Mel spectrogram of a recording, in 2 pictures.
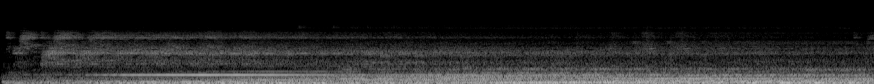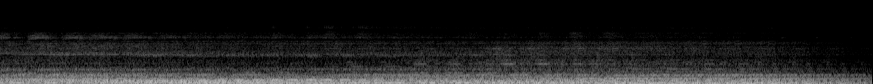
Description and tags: ab futurecity atmos
sounds like a industrial futuristic city
atmospheres, drone, freaky, horror, pad, sound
